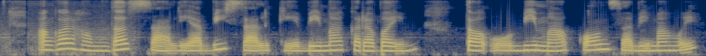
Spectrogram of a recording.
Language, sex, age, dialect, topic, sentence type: Bhojpuri, female, 25-30, Northern, banking, question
